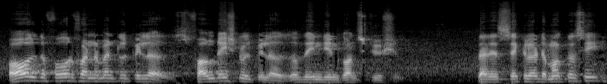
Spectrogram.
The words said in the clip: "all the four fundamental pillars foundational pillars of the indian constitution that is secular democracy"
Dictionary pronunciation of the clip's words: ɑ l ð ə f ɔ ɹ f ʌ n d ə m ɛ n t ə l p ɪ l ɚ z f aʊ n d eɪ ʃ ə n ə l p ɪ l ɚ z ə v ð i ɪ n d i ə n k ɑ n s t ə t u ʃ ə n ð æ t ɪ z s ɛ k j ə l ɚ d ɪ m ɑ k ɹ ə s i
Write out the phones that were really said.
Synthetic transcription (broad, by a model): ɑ l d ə f ɔ ɹ f ʌ n d ə m ɛ n t ə l p ɪ l ɚ z f aʊ n d eɪ ʃ ə n ə l p ɪ l ɚ z ə v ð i ɪ n d i ə n k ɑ n s t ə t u ʃ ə n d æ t ɪ z s ɛ k j ə l ɚ d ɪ m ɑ k ɹ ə s i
